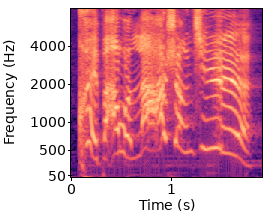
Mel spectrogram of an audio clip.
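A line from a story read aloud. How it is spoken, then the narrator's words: Shouting from inside vat. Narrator (Chinese): 缸里有人喊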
